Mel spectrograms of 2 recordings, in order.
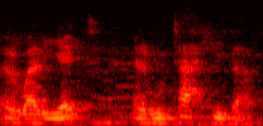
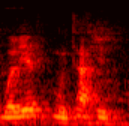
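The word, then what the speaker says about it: الولايات المتحدة: then the United States, in classical Arabic, the United States would be pronounced al-waliyat al-mutahida. Al-waliyat al-mutahida. But in the Lebanese dialect, it often sounds like waliyat mutahid. Waliyat mutahid. They eat the tamabute at the end.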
